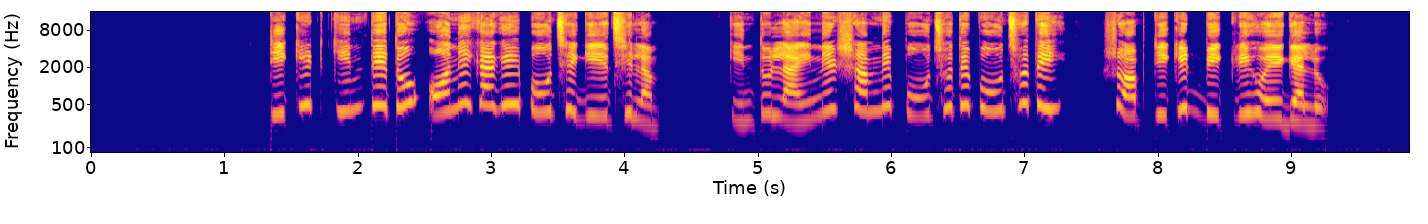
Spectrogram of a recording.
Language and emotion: Bengali, sad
